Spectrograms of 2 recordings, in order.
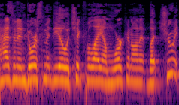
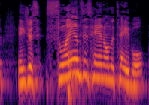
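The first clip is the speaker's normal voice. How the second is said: ordinary talk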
